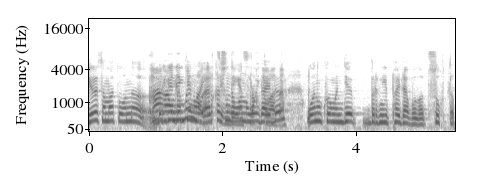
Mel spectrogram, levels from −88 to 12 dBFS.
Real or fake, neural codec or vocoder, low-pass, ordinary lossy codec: real; none; none; none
